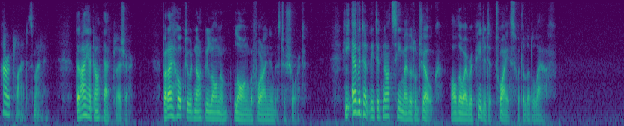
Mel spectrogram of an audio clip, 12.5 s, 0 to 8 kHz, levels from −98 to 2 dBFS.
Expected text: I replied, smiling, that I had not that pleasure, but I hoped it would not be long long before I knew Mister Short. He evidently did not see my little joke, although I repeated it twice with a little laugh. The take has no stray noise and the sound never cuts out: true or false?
true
